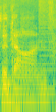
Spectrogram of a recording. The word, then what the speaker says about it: Zidane: I think it's pronounced Zidane. Zidane.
